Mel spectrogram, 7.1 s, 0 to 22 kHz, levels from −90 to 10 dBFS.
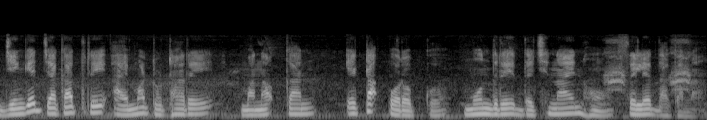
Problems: background sounds at intervals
